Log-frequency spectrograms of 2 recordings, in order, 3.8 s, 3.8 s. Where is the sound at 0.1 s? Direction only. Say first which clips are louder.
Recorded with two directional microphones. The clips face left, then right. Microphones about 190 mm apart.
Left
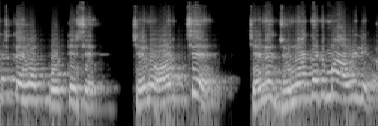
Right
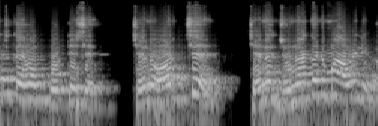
Left 3 dB; 15° left (ahead or behind).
